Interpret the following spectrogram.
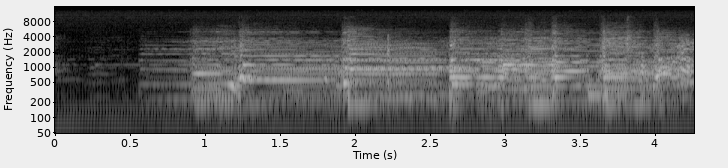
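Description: Çifteli, the two-stringed Albanian long-necked lute, strummed in a lively rhythm in a folk-song interlude without singing. The instrument comes in about a second in after a brief hush.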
